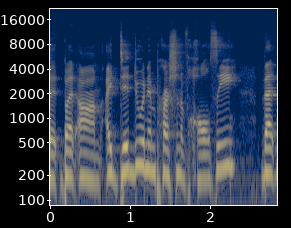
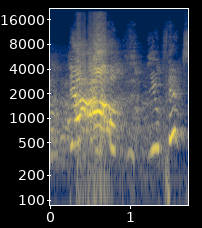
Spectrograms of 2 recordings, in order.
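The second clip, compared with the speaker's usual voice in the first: much higher, louder, slow; disbelieving cry; 12 semitones higher, 18 dB louder, much slower than usual. Retold or imitated. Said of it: "exasperated reaction retold".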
